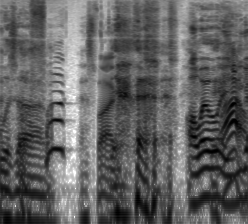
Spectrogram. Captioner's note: laughing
